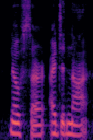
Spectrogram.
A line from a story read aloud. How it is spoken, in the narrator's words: made no reaction at all, except to reply calmly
